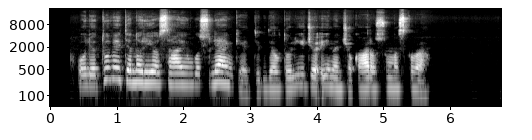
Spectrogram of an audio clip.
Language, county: Lithuanian, Vilnius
